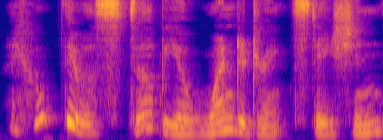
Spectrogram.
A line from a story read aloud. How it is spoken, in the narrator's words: Dia moaned, rolling over in bed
